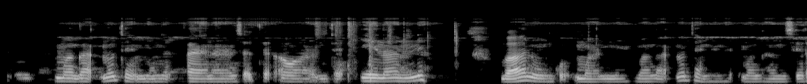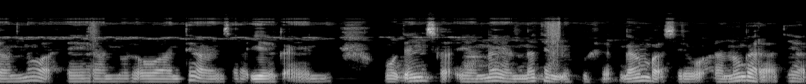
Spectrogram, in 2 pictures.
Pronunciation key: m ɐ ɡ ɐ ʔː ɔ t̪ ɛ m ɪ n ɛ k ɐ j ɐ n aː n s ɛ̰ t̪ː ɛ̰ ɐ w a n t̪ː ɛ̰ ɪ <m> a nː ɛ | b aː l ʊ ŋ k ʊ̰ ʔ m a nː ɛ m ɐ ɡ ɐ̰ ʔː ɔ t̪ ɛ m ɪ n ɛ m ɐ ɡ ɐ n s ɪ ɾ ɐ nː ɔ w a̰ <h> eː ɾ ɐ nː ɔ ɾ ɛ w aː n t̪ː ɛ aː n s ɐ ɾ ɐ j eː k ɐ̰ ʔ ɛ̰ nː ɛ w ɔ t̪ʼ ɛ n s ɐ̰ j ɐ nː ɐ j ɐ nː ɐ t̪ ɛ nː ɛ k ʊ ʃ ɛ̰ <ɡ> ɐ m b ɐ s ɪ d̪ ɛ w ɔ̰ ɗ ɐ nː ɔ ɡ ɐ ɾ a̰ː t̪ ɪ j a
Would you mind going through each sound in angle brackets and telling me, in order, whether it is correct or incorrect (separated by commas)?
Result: incorrect, correct, correct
